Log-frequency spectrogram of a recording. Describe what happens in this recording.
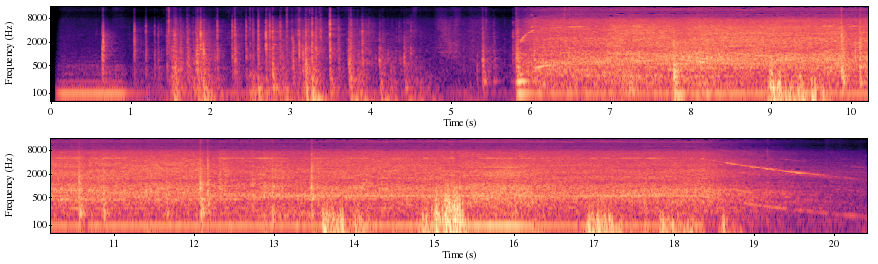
I walked over and opened the living room window. I then turned on the vacuum cleaner and started vacuuming.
